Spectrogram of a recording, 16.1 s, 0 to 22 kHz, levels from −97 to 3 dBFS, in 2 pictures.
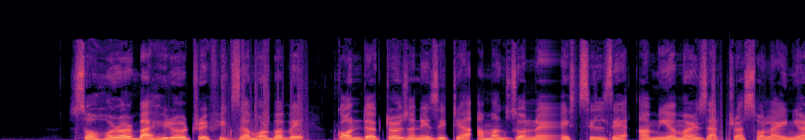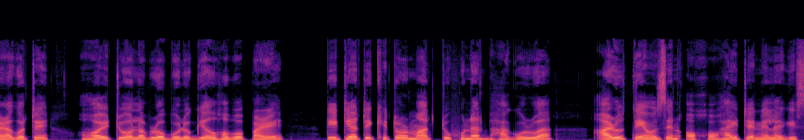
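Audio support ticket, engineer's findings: Loose connector crackle, 2.21–3.08 s and 7.12–7.33 s (second burst just after "যে আমি আমাৰ"). Worn or dirty contact making and breaking. Irregular scratching, not clean gaps. Chopped signal, unlike network dropouts. Check cable and jack.

Repeated stalls (stutter), 5.07–5.81 s, ending right before "যে আমি আমাৰ". Jitter buffer underran four times; the receiver stretched the last sound, longest hold 183 ms, 311 ms filled in all (42% of span). Nothing lost, only dragged, unlike packet loss.

Jitter buffer speed-up, 10.99–11.56 s. Buffer over target; receiver trimmed pitch-period pieces, around 50 ms total. Sound runs at 107% speed, hurried but at unchanged pitch, unlike a resampling or clock error, which shifts pitch too.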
